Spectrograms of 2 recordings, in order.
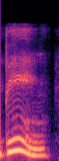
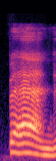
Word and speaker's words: Ben: I say, instead of saying, how do you pronounce Ben in American English? Ben. Ben. Ben. And I say bean. And this girl turned to me, and she was like this 16, 17-year-old girl. She goes, it's Ben.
